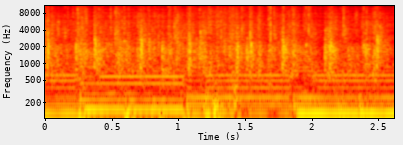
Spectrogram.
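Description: Audience applause, a dense, steady patter of many hands clapping for a few seconds, with sustained low musical tones playing underneath.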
